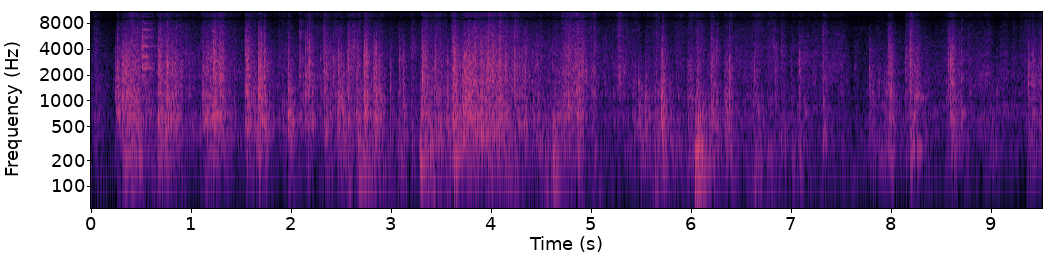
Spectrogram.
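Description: Crackling, crunching and knocking of clutter being handled and shifted, with a heavier thump about six seconds in.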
